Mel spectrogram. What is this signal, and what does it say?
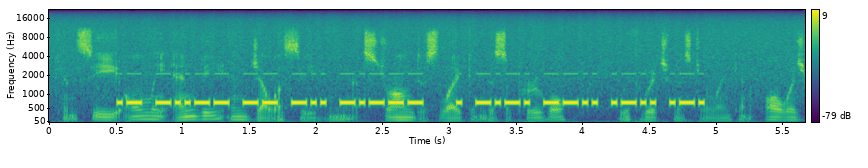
Morse code (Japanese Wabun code), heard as a keyed tone, machine-sent, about 33 wpm, 700 Hz, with speech in English. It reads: イユヨホエ ヘニフカナ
